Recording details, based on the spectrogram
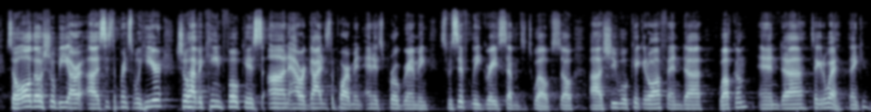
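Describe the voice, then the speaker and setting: Man, school administrator, slightly high voice, informal welcome speech, halting delivery. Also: steady tone. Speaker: school administrator opening an event. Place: school meeting with an audience.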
